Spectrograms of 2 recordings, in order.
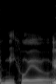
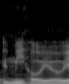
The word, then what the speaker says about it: miHoYo: It's like MiHoYo. – MiHoYo, yeah.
